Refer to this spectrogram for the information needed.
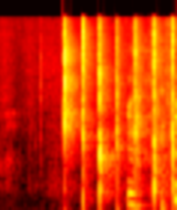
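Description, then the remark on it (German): After a moment of near silence, a short burst of applause: roughly eight sharp claps in a quick, fairly steady rhythm, like a single person or small group clapping briefly. “So, der Applaus. Hier kommt noch mehr Applaus.”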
